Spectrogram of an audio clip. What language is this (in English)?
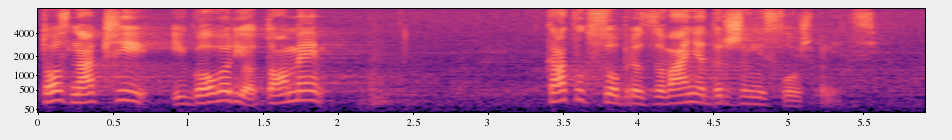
Serbian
